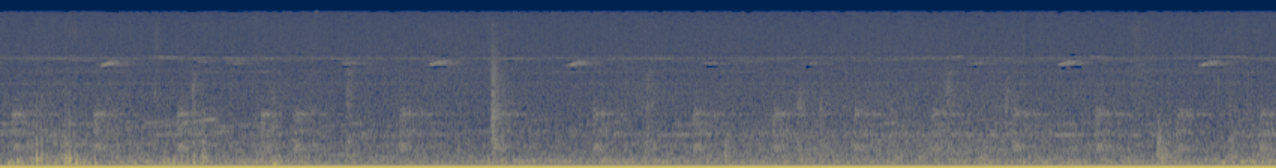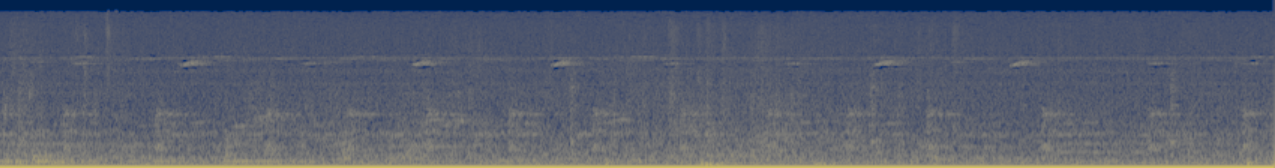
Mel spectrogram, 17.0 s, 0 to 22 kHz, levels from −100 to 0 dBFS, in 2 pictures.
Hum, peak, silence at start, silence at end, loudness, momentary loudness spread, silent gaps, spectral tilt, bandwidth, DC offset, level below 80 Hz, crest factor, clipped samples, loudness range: none; -14 dBFS; 0 s; 0 s; -41 LUFS; 4 LU; none; -5 dB/octave; 16.5 kHz; 10%; -50 dBFS; 22 dB; under 0.1%; 2 LU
